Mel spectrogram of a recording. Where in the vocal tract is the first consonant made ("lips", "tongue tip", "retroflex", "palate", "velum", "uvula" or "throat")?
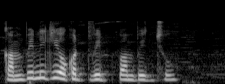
velum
